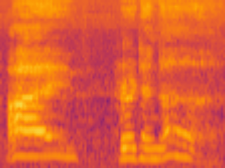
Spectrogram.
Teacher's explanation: The D moves over, so you hear heard.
